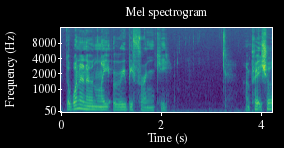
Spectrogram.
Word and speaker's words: Franke: one and only ruby frankie i'm pretty sure it's pronounced frankie could be frank but i'm sure she said it's frankie so we're going with frankie she is the one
